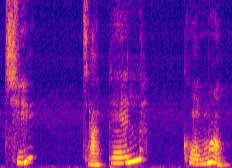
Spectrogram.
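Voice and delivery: "Tu", "t'appelles", "comment" with a pause after each; separated, careful "Tu t'appelles comment"; word by word. Shown as a demonstration. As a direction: break up "Tu t'appelles comment" for learners. Teacher breaks question into words.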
